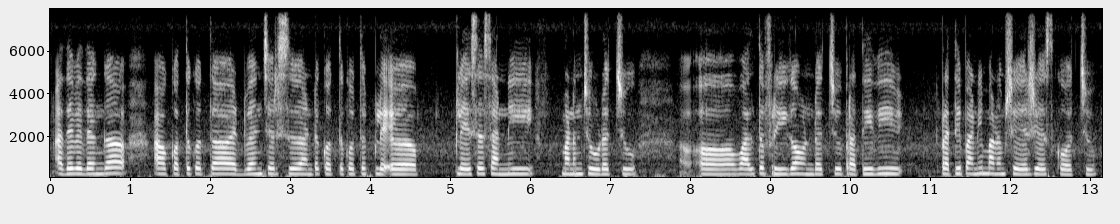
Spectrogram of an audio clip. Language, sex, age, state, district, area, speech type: Telugu, female, 18-30, Andhra Pradesh, Visakhapatnam, rural, spontaneous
